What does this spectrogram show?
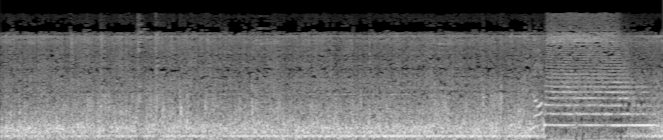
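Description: Moving Bangladesh Railway commuter train heard from an open carriage door: a steady low rumble with wheel-on-rail and wind noise. About eight seconds in, a train horn gives one steady blast lasting under two seconds.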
